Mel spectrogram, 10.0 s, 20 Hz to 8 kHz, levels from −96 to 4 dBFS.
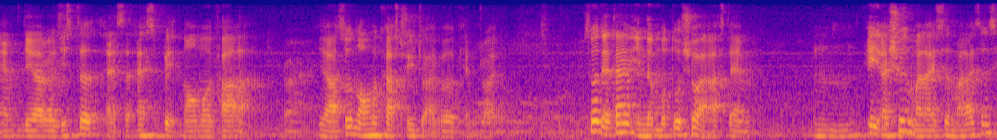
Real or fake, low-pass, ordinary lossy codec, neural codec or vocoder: fake; 7.2 kHz; none; vocoder, 22.05 kHz, 80 mel bands, WaveNeXt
